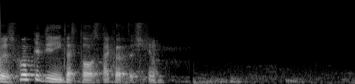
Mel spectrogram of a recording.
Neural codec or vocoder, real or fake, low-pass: codec, 16 kHz, 1 kbps, X-Codec, HuBERT features, trained on general audio; fake; 7.2 kHz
